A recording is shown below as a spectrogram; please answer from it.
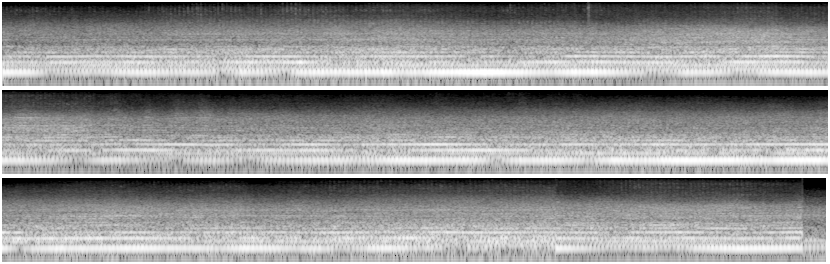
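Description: Bobcat stand-on commercial mower's engine running steadily while mowing, a continuous even engine hum.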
